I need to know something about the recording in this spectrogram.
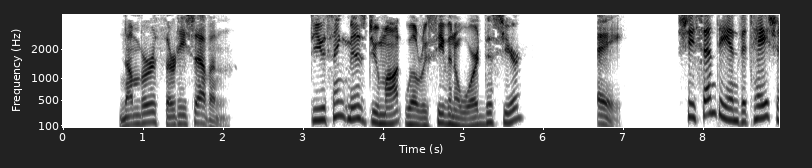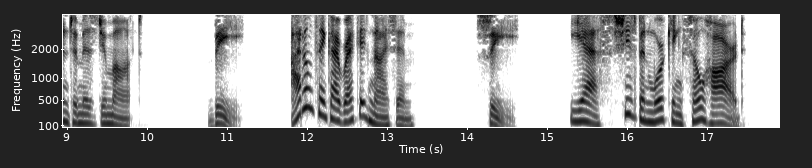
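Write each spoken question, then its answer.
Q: Do you think Ms. Dumont will receive an award this year?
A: C: Yes, she's been working so hard.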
